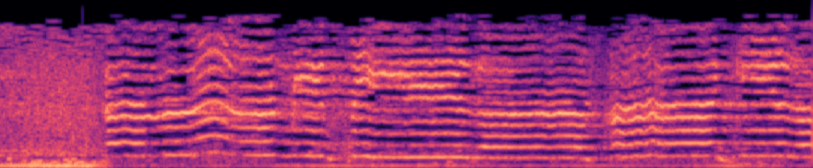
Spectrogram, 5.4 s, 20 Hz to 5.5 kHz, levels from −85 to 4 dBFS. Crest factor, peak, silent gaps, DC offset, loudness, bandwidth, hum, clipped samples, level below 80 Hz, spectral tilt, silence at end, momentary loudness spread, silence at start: 10 dB; 0 dBFS; none; under 0.1%; -9 LUFS; 5.2 kHz; none; under 0.1%; -42 dBFS; -6 dB/octave; 0 s; 3 LU; 0 s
